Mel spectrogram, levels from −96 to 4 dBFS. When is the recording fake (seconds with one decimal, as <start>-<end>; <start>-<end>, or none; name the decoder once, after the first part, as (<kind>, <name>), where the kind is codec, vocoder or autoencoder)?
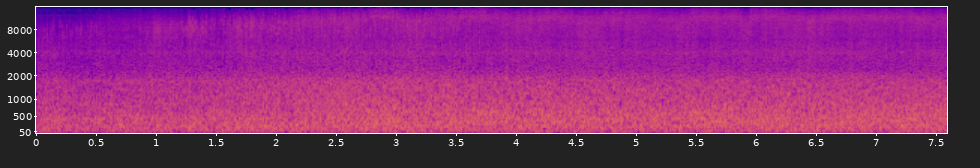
0.5-1.2 (autoencoder, DAC-VAE); 3.7-7.6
